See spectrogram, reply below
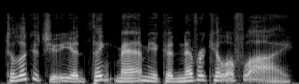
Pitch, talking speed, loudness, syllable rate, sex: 160 Hz, 260 wpm, -18 LUFS, 5.2 syllables/s, male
